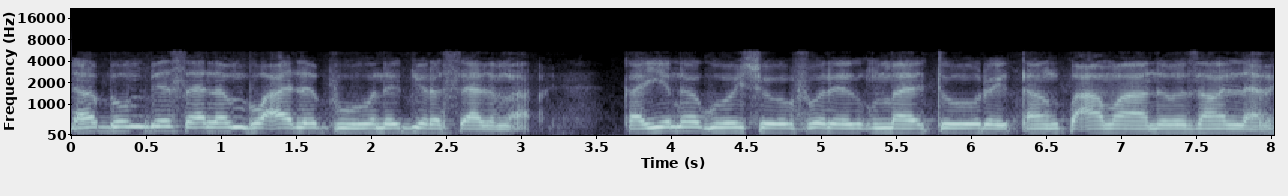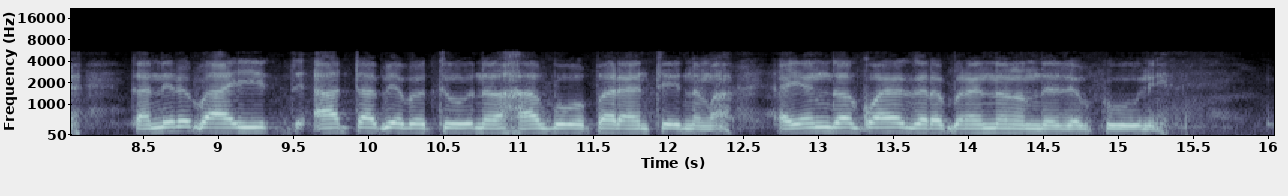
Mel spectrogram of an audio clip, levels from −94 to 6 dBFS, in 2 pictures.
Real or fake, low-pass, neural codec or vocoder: fake; 5.4 kHz; codec, 16 kHz, 2 kbps, FunCodec, trained on LibriTTS, 25 frames a second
